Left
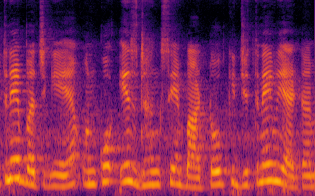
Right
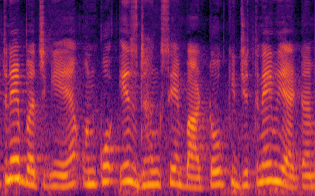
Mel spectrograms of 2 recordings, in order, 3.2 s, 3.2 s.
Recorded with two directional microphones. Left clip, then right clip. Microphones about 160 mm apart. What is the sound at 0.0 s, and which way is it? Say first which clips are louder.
Speech: even; 55° right (ahead or behind).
